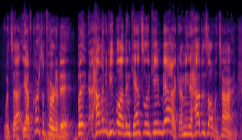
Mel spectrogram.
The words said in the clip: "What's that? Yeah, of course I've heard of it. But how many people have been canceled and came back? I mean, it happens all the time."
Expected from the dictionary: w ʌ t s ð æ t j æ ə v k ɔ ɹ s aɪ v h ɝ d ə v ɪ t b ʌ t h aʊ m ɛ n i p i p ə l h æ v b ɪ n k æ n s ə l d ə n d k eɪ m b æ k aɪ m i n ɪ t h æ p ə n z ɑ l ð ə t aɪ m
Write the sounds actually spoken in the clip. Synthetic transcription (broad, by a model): w ʌ t s ð æ t j æ ə v k ɔ ɹ s aɪ v h ɝ d ə v ɪ t b ʌ t h aʊ m ɛ n i p i p l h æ v b ɪ n k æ n s l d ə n k eɪ m b æ k aɪ m i n ɪ t h æ p ə n z ɑ l ð ə t aɪ m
